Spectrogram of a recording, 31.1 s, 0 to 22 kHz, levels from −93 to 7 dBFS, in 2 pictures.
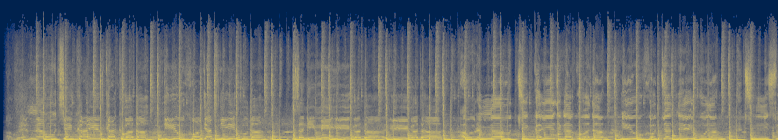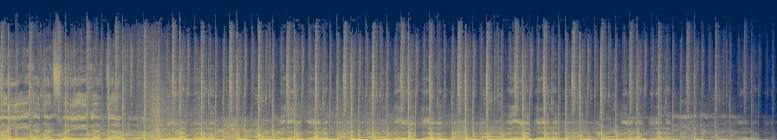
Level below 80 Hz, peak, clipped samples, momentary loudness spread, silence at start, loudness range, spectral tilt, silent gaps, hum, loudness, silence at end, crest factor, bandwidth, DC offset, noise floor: -12 dBFS; 0 dBFS; under 0.1%; 6 LU; 0.1 s; 2 LU; -5 dB/octave; none; none; -11 LUFS; 0.25 s; 10 dB; 18 kHz; under 0.1%; -31 dBFS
